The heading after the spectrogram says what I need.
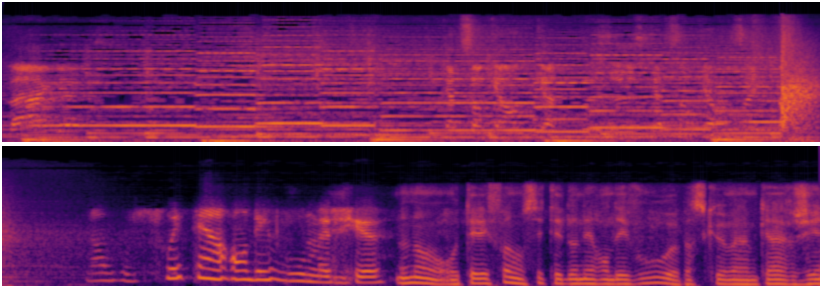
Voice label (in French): appels téléphoniques; Pascal Ducros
